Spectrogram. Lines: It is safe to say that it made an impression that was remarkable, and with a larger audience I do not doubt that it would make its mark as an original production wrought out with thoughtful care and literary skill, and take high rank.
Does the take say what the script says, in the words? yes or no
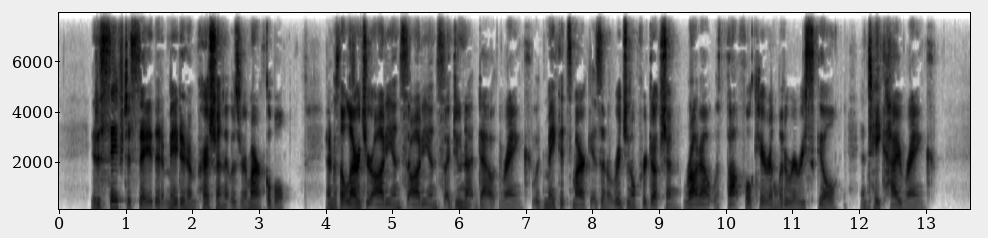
no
